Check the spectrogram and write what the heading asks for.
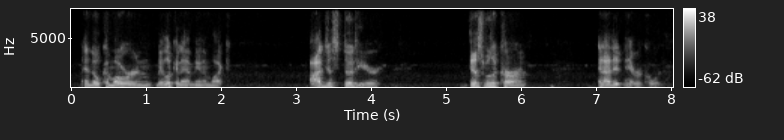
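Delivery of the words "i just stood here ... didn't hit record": ordinary talk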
